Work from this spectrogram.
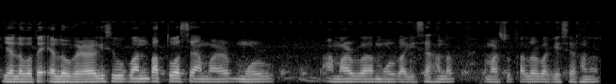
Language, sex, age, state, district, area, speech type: Assamese, male, 18-30, Assam, Darrang, rural, spontaneous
